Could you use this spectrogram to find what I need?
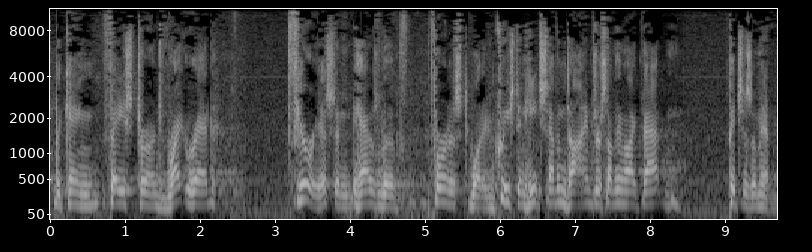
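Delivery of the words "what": ordinary talk, nothing marked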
